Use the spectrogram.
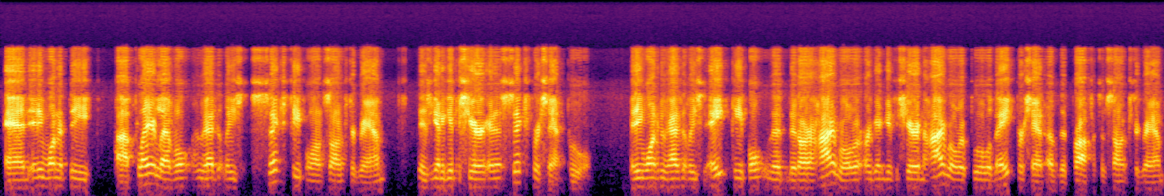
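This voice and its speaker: An American man giving an enthusiastic, salesy pitch on a conference call, repeating words for emphasis. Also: fairly quick, bright, forceful tone, rough recording. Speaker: company executive addressing network marketers.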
